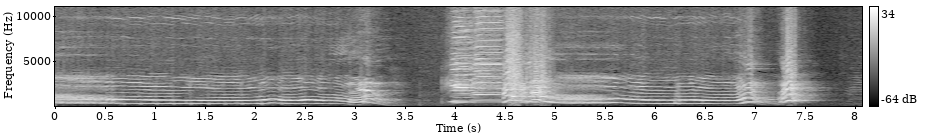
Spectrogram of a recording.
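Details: Mixed-breed dog singing the blues along with a harmonica: long wavering tonal howls sliding up and down, broken by sharp yips, over the reedy harmonica.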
